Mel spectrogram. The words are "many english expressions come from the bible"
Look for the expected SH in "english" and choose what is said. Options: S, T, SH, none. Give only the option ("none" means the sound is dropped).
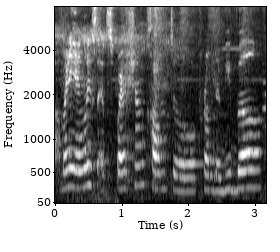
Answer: S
